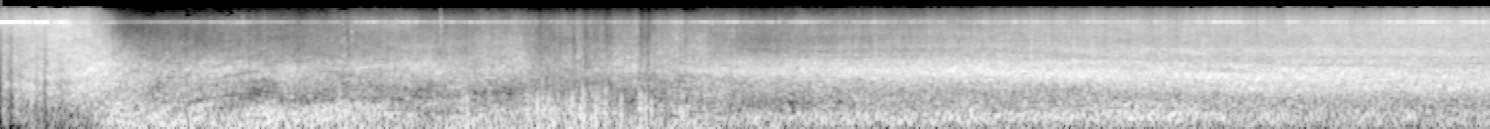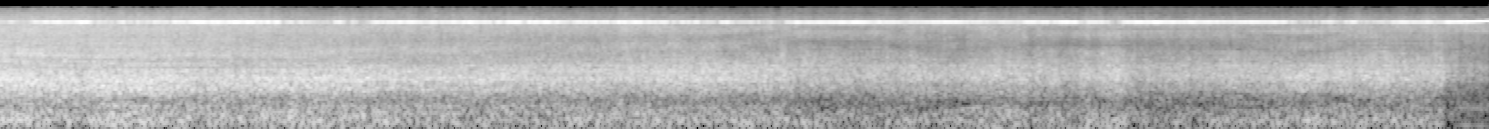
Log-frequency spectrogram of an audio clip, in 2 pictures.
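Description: Homemade jet engine built from a turbocharger, running steadily: a constant high whine over a loud rushing exhaust blast.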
